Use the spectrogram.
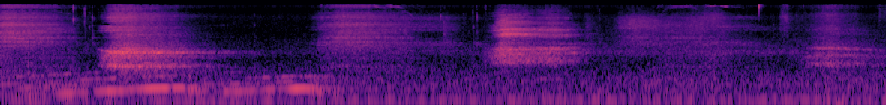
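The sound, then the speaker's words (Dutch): Three slow, deep breaths taken as a breathing exercise, each a soft airy inhale and exhale spaced several seconds apart, heard alone against a quiet background. “haal even drie keer diep adem”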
